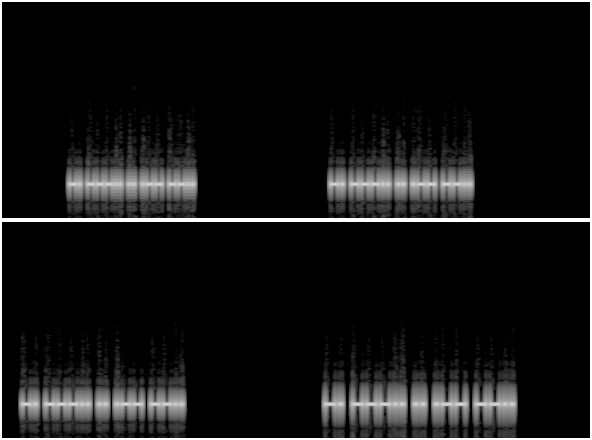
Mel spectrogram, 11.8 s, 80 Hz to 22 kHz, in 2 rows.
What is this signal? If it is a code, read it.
Morse code, heard as a keyed tone, about 44 wpm, 700 Hz. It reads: N8IWZ N8IWZ N8IWZ N8IWZ
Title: Speed Racing - USA 1x3 Call Signs 35wpm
